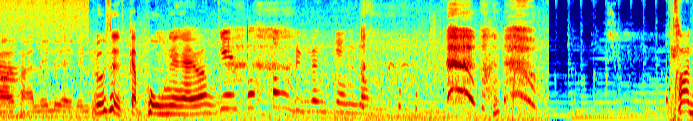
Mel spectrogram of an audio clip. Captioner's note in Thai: หัวเราะ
